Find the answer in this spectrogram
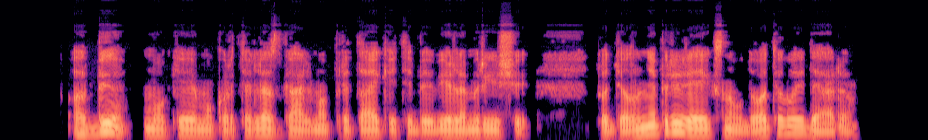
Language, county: Lithuanian, Marijampolė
